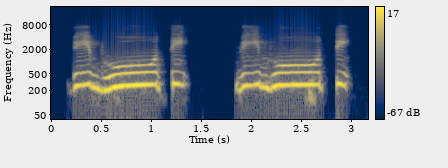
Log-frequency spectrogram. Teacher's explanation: आपको भू की मात्रा को लंबा खींचना है, वापस ती को छोटा करना है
